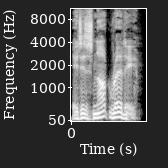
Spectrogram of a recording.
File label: Male Blood Elf ERROR MINION ATTACKED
